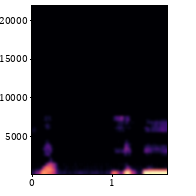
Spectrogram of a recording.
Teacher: ওয়ার, ওয়া open রাখবেন, রাটাকে এখানে মোটা করতে হবে ডিপ করে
